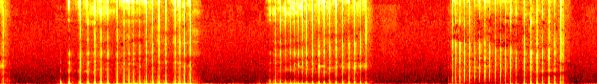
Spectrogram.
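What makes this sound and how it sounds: Fingernails pluck and scratch the teeth of a light wooden wide-tooth comb close to a microphone. The sound comes in three bursts of rapid, crisp ticking, each lasting about one and a half to two seconds, with short quiet gaps between them. The last burst is softer than the first two.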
